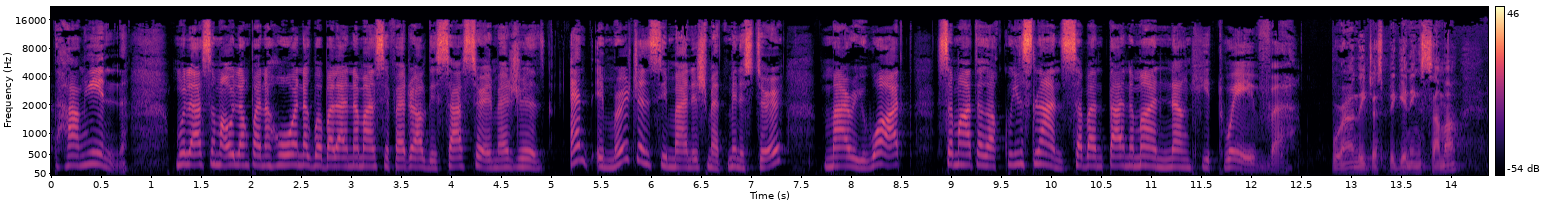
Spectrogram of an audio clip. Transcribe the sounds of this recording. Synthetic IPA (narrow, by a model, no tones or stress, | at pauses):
t̪haːŋɪnmʊlasɐmɐʔʊlaŋpɐnɐɦo̞nːɐɡ̚babɐlanɐmansɐfɛd̪ɛɹɐld̪ɪsast̪ɛɹɛm | ɛnd̪ɪmɛɹd͡ʒɛnsimanɪd͡ʒmɛ̃nt̪̚mɪnɪst̪ɛɹmaɹiwat̪̚ | sɐmɐŋat̪ɐɡakwinsland̪sɐbɐnt̪anɐmanːɐŋhit̪wejv | əãndlid͡ʒɐs̚b̥ɪɡɪnɪ̃ŋsɐmə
